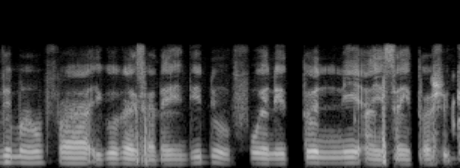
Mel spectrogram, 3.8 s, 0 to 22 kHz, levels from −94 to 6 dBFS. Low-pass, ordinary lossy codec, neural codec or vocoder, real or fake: none; none; none; real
